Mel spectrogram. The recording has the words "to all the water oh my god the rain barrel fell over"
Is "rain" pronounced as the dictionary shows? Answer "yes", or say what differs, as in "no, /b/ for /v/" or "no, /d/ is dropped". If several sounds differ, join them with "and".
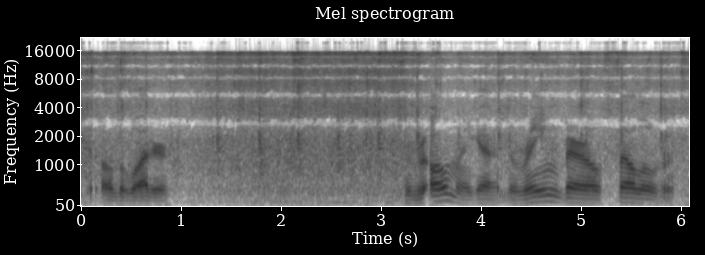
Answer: yes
